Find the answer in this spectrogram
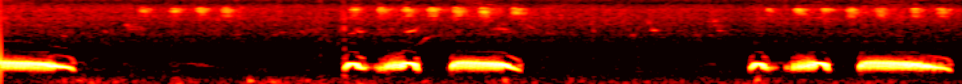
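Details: Spotted dove coo used for luring wild birds: three hollow, low phrases, each with two quick notes and a longer falling final hoot, while faint high ticking and chirping sound in the background.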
